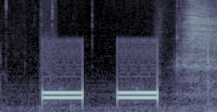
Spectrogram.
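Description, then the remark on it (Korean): Two steady beeps of a telephone busy tone after a disconnected call, each about half a second long with an equal pause between, fairly loud and clear, followed by a soft hiss. “전화가 끊긴 소리예요, 이게.”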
